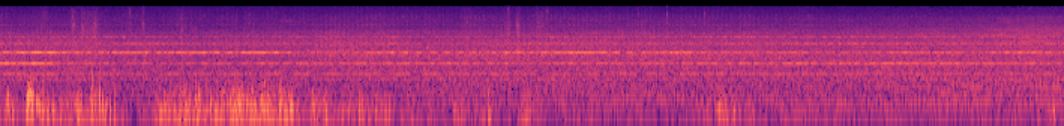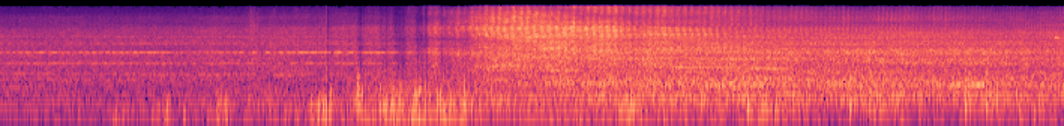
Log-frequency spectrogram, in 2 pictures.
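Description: Level-crossing bells ring steadily with the barriers down. About two-thirds of the way in, an NS Sprinter Lighttrain (SLT) electric multiple unit passes over the crossing, and its much louder running noise drowns out the bells.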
